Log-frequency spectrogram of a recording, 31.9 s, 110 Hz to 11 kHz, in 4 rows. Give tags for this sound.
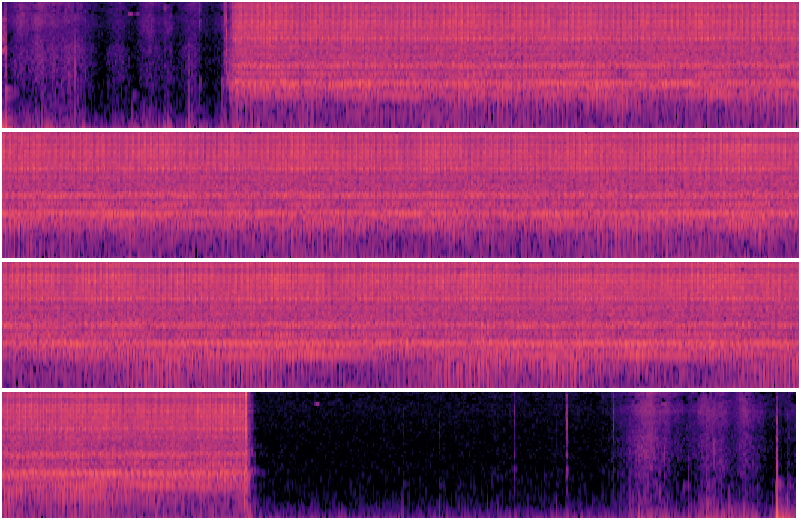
8; 8mm; camera; film; film-camera; shutter; super

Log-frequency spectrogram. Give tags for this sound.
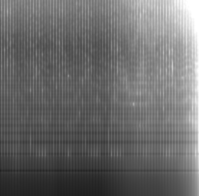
basic-waveform; multisample; reaktor

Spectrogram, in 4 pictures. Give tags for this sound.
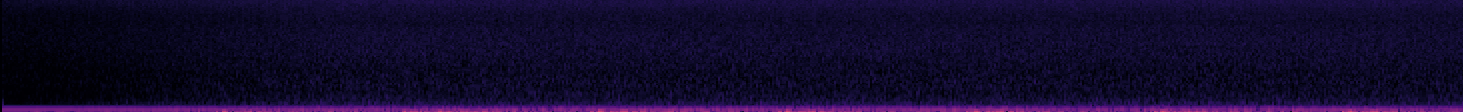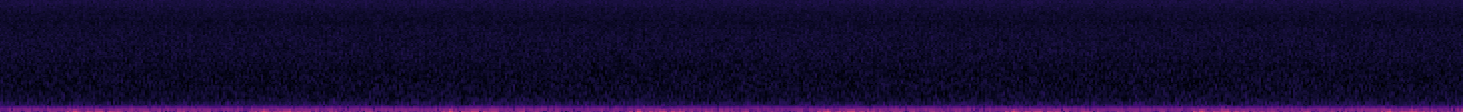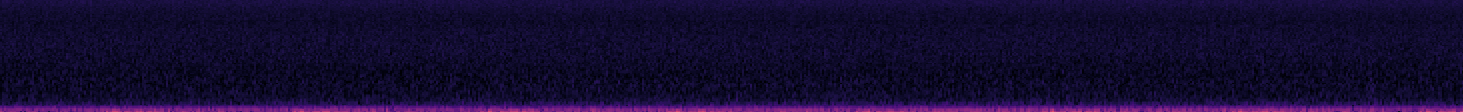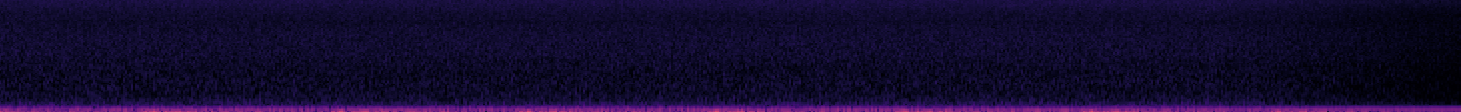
Ambience; hum; Quiet; Atmosphere; Room

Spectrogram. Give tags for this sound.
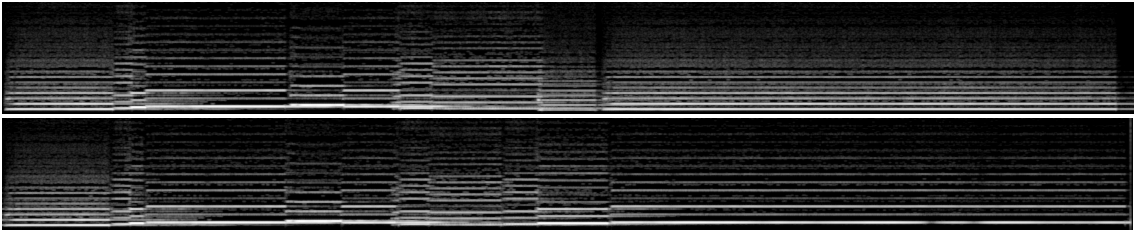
folk; tune; recorder; whistle; irish; ireland; melody; tin; flute; celtic

